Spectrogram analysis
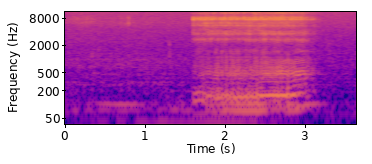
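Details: Gunther, nicknamed G Man, napping: a quiet breath, then one loud, rattling, low-pitched snore lasting about a second and a half; snoring.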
